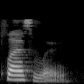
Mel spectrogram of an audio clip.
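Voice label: "plasmoid", English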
